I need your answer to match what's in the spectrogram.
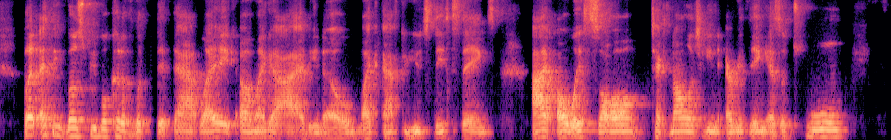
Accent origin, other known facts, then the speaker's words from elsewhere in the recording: Virginia, United States; I was born and raised in Virginia. I'm still in Virginia, just outside of DC, about 45 minutes away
